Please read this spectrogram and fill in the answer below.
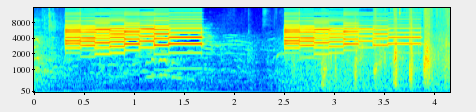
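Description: Mobile phone ringing with a melodic electronic ringtone: a short tune of high notes plays, breaks off for about a second, then starts again.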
